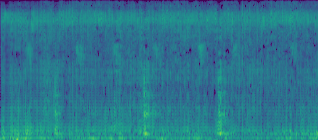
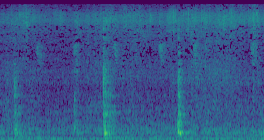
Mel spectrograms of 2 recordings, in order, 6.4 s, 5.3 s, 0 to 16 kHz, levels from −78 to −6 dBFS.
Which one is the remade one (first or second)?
first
